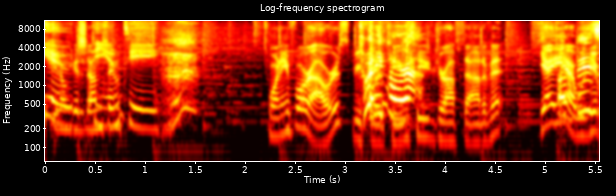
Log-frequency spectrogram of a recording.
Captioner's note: gasps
